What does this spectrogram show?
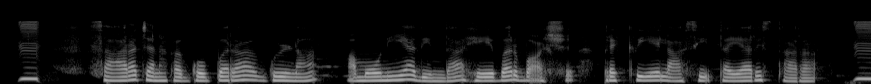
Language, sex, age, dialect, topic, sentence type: Kannada, female, 31-35, Central, agriculture, statement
